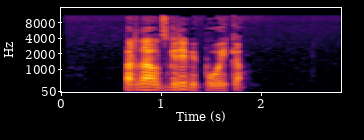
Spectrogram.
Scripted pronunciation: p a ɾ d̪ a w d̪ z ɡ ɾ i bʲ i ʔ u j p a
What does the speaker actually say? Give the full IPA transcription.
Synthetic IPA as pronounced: p a ɾ d̪ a w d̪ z ɡ ɾ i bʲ i p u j k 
